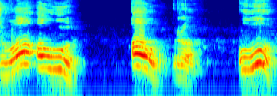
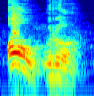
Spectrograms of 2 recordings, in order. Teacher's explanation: o som sai de uma vogal ou seja um forte né e vem para um som mais fraco som de uma semivogal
